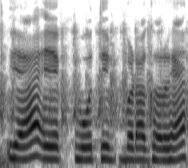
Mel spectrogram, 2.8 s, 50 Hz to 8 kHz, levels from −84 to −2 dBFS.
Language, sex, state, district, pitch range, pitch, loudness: Hindi, female, Uttar Pradesh, Saharanpur, 210-225 Hz, 215 Hz, -13 LUFS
